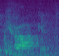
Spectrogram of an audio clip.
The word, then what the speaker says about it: Kraken: pronounced Ken Ken yeah I think that's probably the correct pronunciation but in English obviously people say cren they also say Kraken uh I suspect that it be Ken in the in the um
